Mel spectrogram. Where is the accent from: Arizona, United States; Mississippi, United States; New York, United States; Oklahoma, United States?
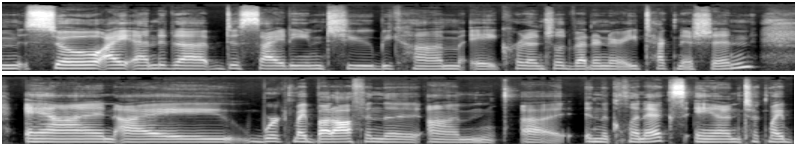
Arizona, United States; like I said, I was from Arizona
